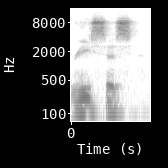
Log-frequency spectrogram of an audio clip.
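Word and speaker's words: Rhesus: It's called the Rh factor because it was first discovered in studies using Reese's monkeys. This isn't Reese's like Reese's peanut butter cups. Uh it's spelled very different. It's spelled with an RH.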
